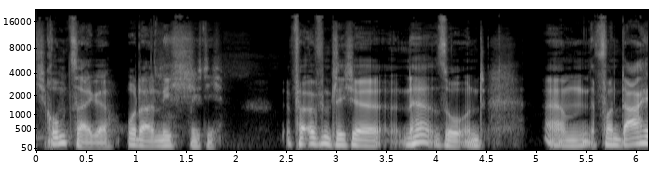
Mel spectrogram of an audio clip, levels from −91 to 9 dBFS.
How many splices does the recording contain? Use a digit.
0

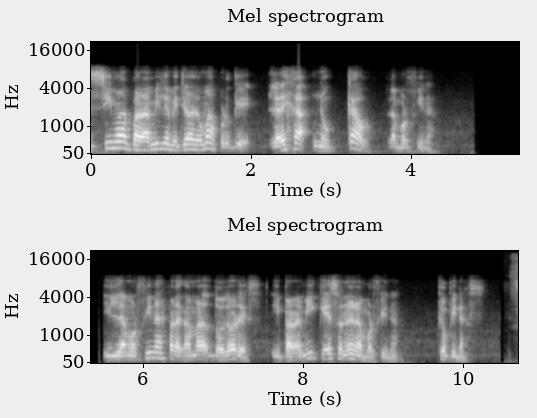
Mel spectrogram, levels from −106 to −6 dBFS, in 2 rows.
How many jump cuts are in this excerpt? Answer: 1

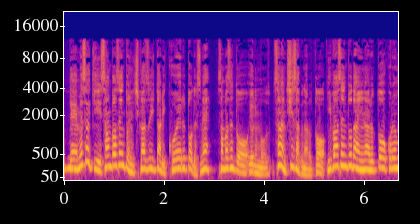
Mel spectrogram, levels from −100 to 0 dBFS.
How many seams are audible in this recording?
1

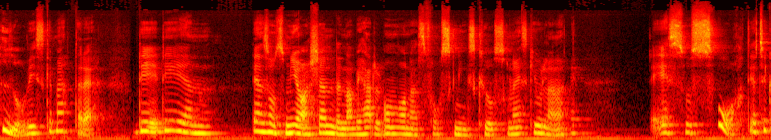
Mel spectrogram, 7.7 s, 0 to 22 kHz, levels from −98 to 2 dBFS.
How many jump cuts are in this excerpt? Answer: 3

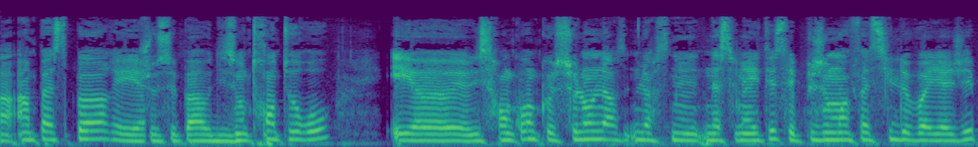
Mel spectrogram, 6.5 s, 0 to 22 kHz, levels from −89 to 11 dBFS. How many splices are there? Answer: 1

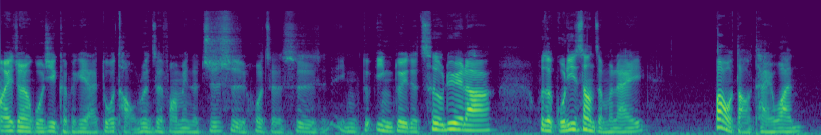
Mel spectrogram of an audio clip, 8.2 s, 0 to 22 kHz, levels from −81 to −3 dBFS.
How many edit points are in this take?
0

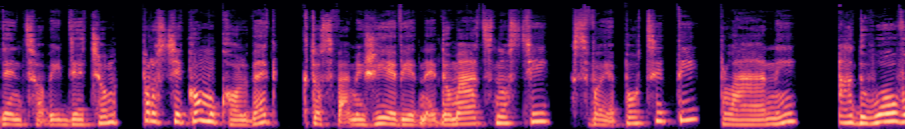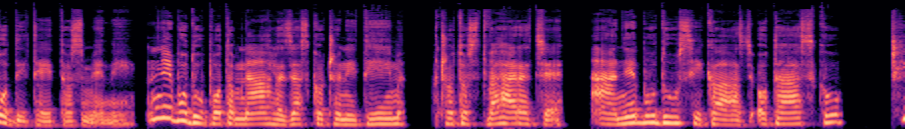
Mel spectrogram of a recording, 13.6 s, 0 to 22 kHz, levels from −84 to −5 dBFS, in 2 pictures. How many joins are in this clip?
3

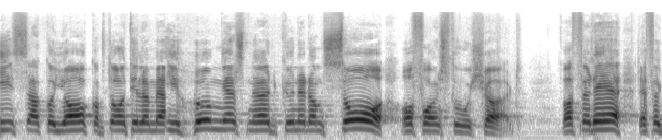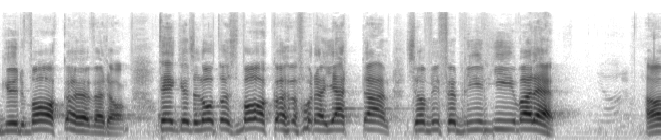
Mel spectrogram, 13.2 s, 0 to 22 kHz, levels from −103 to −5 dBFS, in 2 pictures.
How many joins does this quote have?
4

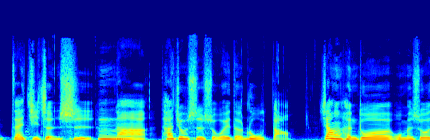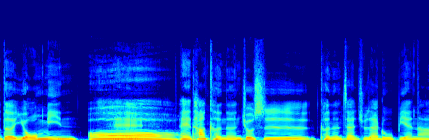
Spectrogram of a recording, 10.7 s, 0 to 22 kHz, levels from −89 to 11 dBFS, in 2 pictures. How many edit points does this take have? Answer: 0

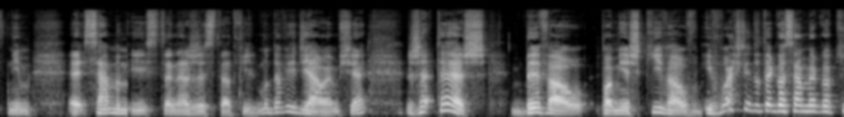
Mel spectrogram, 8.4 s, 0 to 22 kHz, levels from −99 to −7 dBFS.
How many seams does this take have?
5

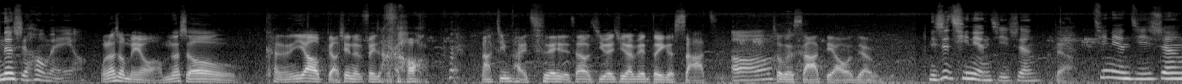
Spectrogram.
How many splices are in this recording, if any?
1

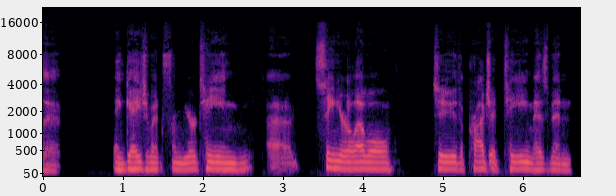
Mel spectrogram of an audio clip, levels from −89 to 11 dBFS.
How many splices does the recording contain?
0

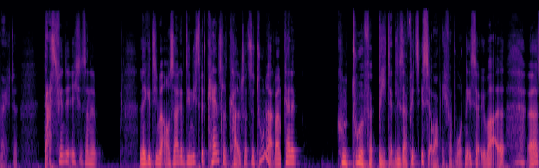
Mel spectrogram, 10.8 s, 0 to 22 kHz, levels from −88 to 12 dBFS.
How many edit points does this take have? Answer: 1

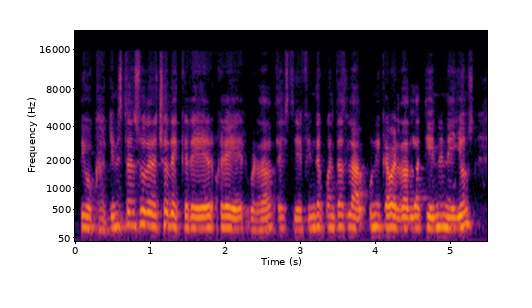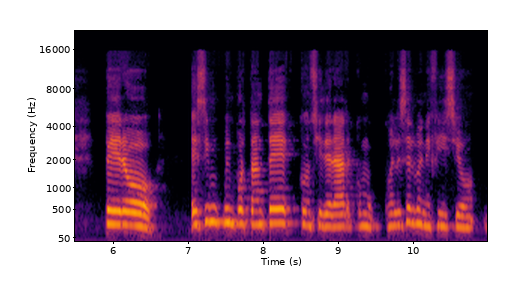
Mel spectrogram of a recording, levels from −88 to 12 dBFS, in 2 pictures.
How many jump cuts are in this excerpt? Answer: 2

